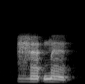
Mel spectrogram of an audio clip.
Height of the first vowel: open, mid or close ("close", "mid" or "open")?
open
